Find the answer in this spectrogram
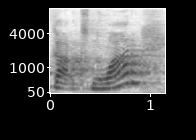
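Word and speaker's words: Carte Noire: її називають в нас картнуар і зараз Подивіться як це пишеться ви вже розумієте що наприкінці слів не читається літера е і все закономірно згадаємо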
